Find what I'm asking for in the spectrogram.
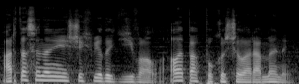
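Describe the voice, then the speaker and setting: A man's voice: mid-range voice, animated. A man giving scripted dramatic narration of a fantasy story as the narrator of an audio drama. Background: music.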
